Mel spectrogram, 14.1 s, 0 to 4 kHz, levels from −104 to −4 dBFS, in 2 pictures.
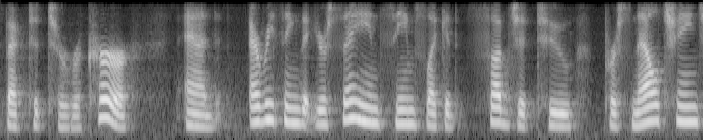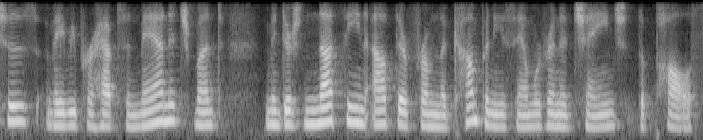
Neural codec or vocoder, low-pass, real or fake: codec, 16 kHz, 0.2 kbps, FocalCodec; 3.6 kHz; fake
